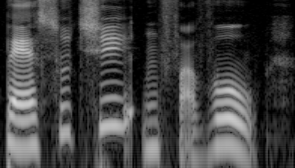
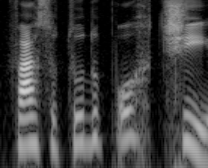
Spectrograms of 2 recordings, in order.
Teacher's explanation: O ti com E é átono, o ti com I é tônico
